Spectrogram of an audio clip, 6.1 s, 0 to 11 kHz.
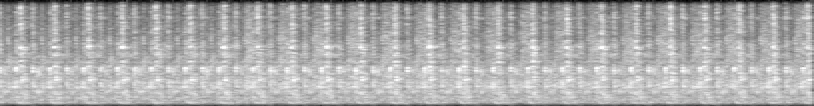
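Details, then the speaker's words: Cub Cadet 108 cold start, with starting fluid sprayed in the carburetor: a rapid, even rattling crank at about four beats a second with no firing. Owner suspects the points need cleaning for better spark; cranks but won't start. "all right y'all that's not gonna work so we're gonna have to get down in there and get the points get them clean and uh see if we can't uh get a little better spark"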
